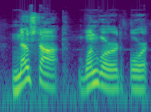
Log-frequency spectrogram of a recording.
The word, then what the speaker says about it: Nostoc: it's a it's a bacteria and it's called no stock one word or no stock n-o-s-t-o-c google that and there's really not a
